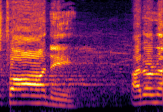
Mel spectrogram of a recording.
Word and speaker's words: Fani: been destroyed because of Fannie fa N I fan. You have to pronounce it. Fannie, it's called Fannie. You have to pronounce Fanny.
